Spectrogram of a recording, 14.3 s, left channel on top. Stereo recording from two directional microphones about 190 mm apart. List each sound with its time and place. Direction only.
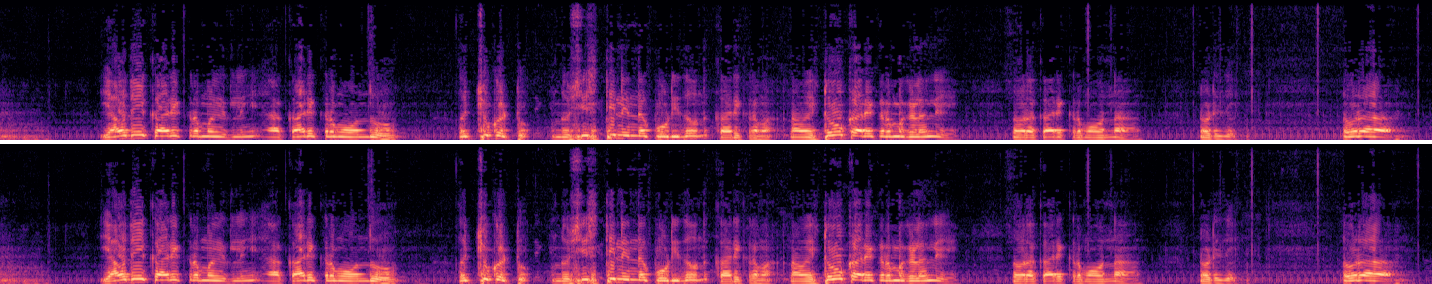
0.0 s vehicle: 15° left (ahead or behind)
0.9 s a man's voice: 5° left (ahead or behind)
